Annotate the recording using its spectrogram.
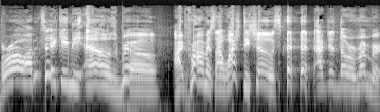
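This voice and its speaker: A man talks at a fairly slow pace in a raised, projected voice. His tone is bright and sharp, with lively intonation. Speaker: reaction streamer. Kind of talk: casual reaction commentary. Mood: amused, laughing. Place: home room.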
